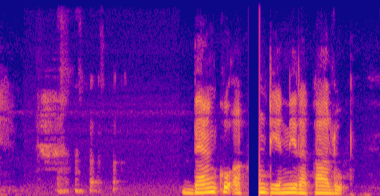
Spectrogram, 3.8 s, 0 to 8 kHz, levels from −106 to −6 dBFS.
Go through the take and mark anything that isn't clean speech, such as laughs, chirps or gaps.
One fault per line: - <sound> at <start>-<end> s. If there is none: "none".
- laugh at 0.4-1.3 s
- dropout at 2.5-2.6 s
